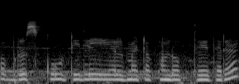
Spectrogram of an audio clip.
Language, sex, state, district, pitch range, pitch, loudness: Kannada, female, Karnataka, Mysore, 220-235 Hz, 225 Hz, -29 LUFS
